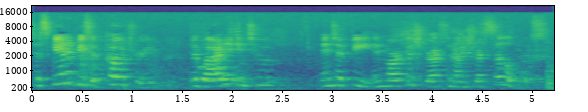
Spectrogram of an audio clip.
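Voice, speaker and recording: A woman's voice: high voice, a little fast, natural voice. A teenage girl playing a chatty, self-doubting retired male poet and professor who explains things like a teacher. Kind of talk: amateur talk-show skit. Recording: echoey room, distant mic, faint noise.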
